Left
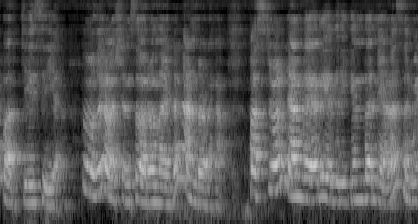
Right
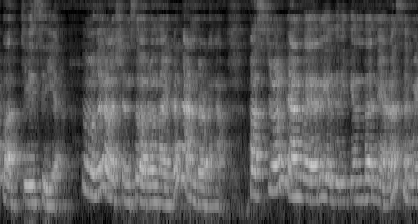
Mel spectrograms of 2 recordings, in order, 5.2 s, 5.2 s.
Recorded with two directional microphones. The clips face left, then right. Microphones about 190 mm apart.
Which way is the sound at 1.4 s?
15° right (ahead or behind).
